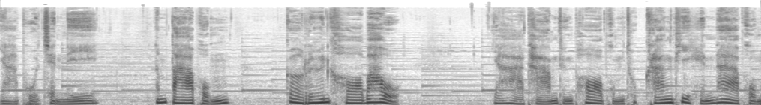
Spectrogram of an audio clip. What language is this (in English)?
Thai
